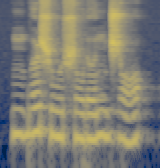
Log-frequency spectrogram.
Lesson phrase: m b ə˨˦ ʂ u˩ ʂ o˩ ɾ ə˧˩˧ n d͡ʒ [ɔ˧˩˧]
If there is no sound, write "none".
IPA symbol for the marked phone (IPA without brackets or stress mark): ɔ˧˩˧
